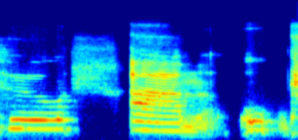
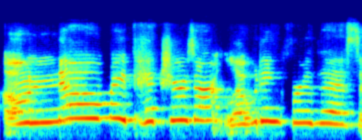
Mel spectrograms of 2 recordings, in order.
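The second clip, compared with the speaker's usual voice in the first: much higher and louder, fast flustered oh no; dismayed oh no; 12 semitones higher, 5 dB louder than usual. Real, not acted. Presenter to viewers as her pictures won't load, flustered. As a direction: caught off guard as the slides fail.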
